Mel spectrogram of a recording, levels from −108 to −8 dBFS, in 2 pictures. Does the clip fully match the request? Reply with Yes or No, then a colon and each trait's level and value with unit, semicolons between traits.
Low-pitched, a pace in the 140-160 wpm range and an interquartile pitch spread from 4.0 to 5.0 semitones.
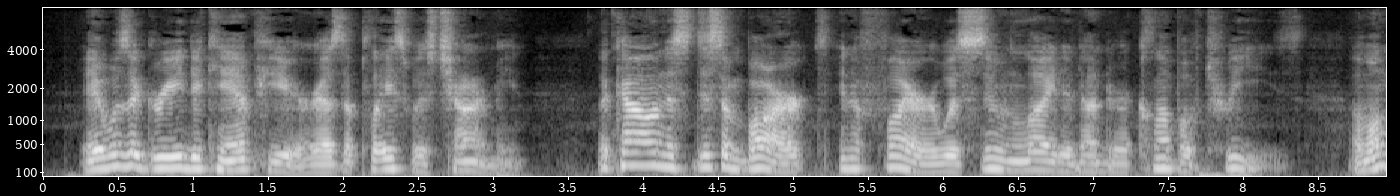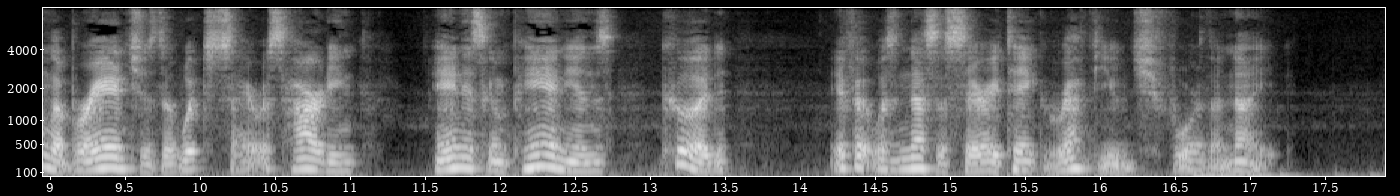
Yes: low, 130 Hz; average, 150 wpm; average, 4.5 semitones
